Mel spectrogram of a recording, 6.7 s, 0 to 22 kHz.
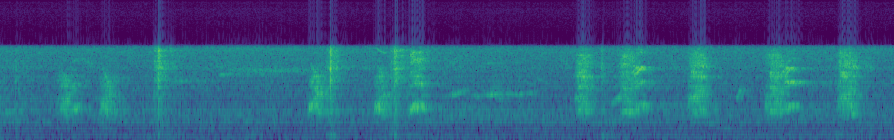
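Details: Dogs barking, recorded 29 March 2013: short, sharp barks come singly and in quick pairs, about a dozen over seven seconds, with uneven gaps between bursts, over a steady background hiss.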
